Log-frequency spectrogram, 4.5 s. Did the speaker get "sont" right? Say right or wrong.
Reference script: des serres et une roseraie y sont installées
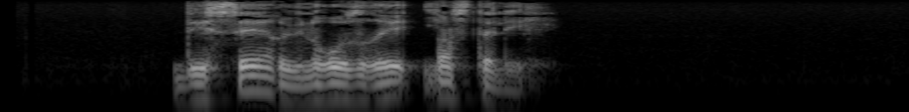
wrong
